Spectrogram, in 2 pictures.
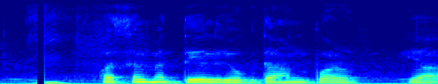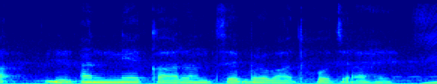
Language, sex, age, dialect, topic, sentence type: Magahi, female, 31-35, Southern, agriculture, statement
